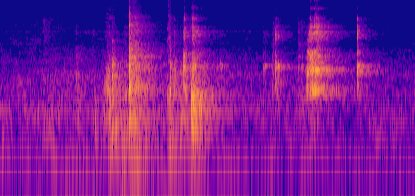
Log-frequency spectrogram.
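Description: Aluminium pressure cooker being opened: a run of short metal clanks and clinks as the weight and lid are taken off, from about a second in until near the end.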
